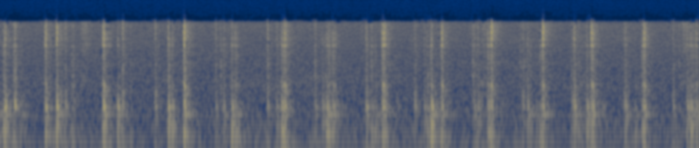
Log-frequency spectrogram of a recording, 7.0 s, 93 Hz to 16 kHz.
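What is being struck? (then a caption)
Pine wooden tabletop. Fingernails of both hands tap on a solid light pine tabletop, giving quick, dry clicks with a woody knock near 395 Hz that fade almost instantly. The taps come in loose, uneven bursts at roughly two per second over a faint background hiss.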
